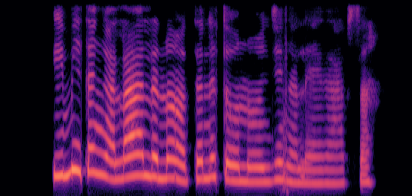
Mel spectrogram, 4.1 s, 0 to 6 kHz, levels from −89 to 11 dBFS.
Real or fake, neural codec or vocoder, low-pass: fake; codec, 24 kHz, 3.1 kbps, DualCodec; 5.4 kHz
